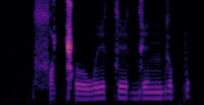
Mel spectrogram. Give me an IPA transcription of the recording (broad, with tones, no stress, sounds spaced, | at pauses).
sˤ ə˨ ǁ u˨ w i˧ t i˧ d i˧ n d ʊ˦ p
